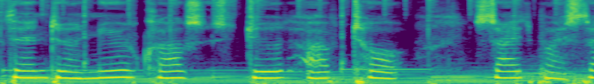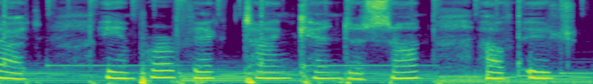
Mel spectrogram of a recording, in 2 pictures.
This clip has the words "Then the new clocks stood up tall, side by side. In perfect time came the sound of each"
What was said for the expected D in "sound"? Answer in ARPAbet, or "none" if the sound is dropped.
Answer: none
